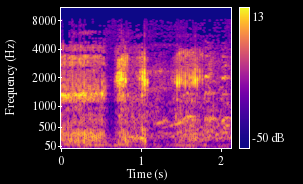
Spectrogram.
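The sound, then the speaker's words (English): Loud, rough snoring from a man who has fallen asleep, with a couple of harsh snorts in quick succession, then a longer rattling breath, fairly prominent with no talking. “He's fallen asleep.”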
